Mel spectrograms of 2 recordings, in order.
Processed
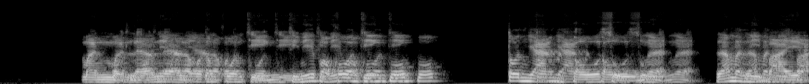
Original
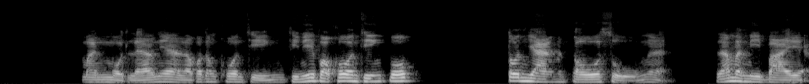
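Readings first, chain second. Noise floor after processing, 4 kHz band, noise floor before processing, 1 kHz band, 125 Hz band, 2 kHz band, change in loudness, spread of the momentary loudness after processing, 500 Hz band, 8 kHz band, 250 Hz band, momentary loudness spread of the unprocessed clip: -62 dBFS, +5.0 dB, -78 dBFS, +4.5 dB, +5.5 dB, +5.0 dB, +4.5 dB, 7 LU, +4.5 dB, n/a, +6.0 dB, 10 LU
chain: compressor 6:1, threshold -23 dBFS, peak gain reduction 11.5 dB; echo 0.277 s -5.5 dB; maximiser +17.5 dB; gain -5 dB

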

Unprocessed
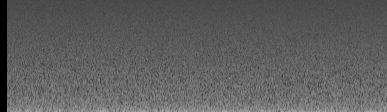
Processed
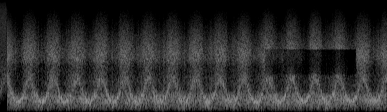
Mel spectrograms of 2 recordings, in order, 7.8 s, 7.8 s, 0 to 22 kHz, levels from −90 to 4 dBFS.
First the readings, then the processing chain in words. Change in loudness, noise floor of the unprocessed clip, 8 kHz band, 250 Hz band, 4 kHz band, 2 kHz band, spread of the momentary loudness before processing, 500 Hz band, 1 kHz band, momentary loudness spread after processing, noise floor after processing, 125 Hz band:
-9.5 dB, -32 dBFS, -17.5 dB, -8.0 dB, -7.0 dB, -11.5 dB, 0 LU, -1.5 dB, -10.0 dB, 1 LU, -42 dBFS, -24.0 dB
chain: weighting filter D; spectral delete 5.3–7.12, 1400–3600 Hz; reverb removal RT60 1.9 s; HPF 95 Hz; band shelf 1200 Hz -15.5 dB; added noise violet -55 dBFS; soft clip -25 dBFS, distortion -18 dB; wah 2.1 Hz 360–1200 Hz, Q 5.6; feedback echo 0.376 s, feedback 52%, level -12 dB; fast leveller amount 70%; gain +6.5 dB

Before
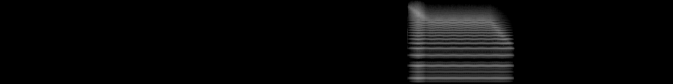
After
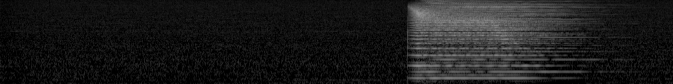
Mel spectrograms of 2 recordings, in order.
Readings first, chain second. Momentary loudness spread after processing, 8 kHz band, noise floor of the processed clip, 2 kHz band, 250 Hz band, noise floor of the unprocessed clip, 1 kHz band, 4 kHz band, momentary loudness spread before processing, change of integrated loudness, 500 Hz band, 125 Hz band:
18 LU, +4.5 dB, -48 dBFS, +2.0 dB, +2.0 dB, -76 dBFS, +2.5 dB, +4.0 dB, 7 LU, +3.5 dB, +9.0 dB, n/a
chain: bell 97 Hz -9.5 dB 0.66 oct; modulation noise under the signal 25 dB; upward compressor, threshold -33 dBFS; shimmer reverb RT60 1.7 s, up +12 st, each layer -2 dB, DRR -1.5 dB

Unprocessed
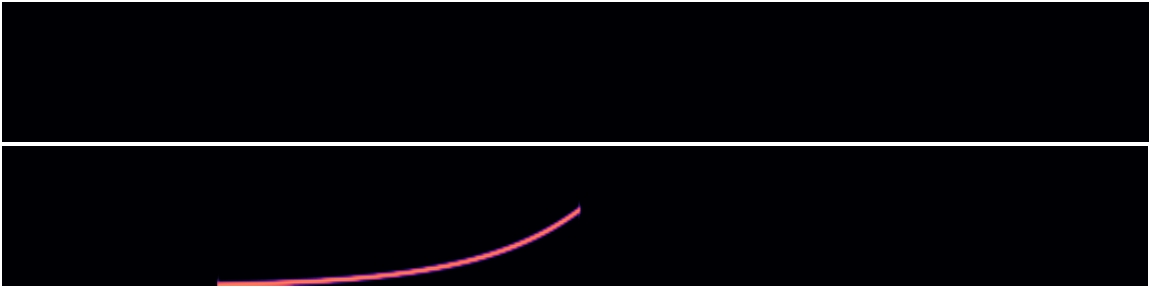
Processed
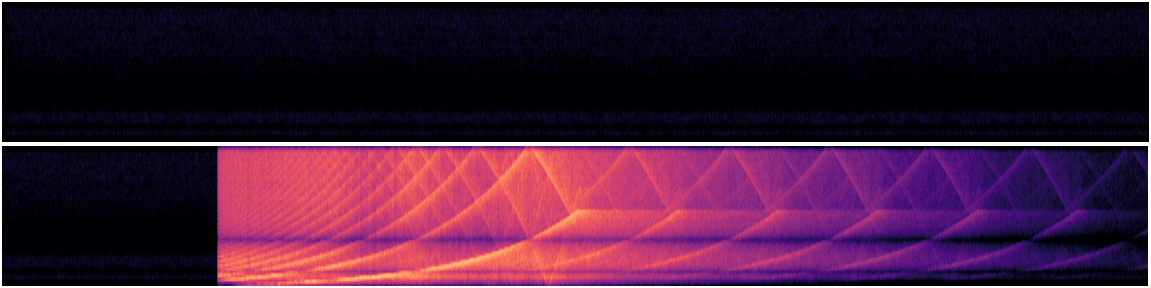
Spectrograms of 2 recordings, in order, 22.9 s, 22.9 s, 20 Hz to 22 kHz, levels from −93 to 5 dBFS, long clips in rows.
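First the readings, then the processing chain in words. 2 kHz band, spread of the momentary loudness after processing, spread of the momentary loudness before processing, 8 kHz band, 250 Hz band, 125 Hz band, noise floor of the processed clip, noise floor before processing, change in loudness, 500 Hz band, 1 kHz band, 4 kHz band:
+13.0 dB, 21 LU, 5 LU, +8.0 dB, under -40 dB, n/a, -76 dBFS, under -85 dBFS, +11.5 dB, -7.5 dB, +8.5 dB, +14.0 dB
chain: half-waves squared off; dynamic EQ 2400 Hz, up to -6 dB, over -38 dBFS, Q 7; inverse Chebyshev high-pass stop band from 420 Hz, stop band 50 dB; fixed phaser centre 1600 Hz, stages 8; thin delay 0.999 s, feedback 35%, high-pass 3200 Hz, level -16 dB; two-slope reverb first 0.52 s, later 4.2 s, from -18 dB, DRR -4.5 dB; maximiser +13 dB; gain -1 dB

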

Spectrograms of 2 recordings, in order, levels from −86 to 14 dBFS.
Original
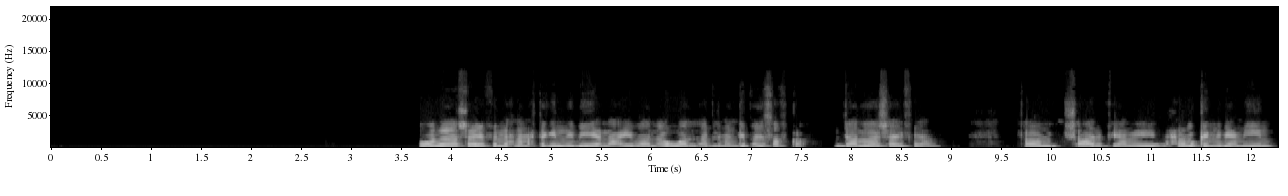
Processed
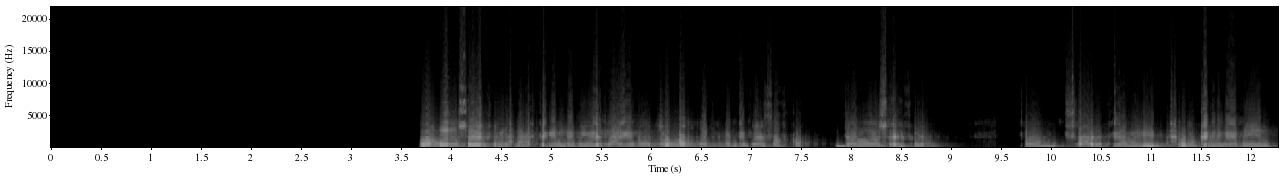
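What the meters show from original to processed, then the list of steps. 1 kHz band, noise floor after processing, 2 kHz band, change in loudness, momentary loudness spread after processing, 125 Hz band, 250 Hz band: -17.0 dB, under -85 dBFS, -14.0 dB, -15.5 dB, 11 LU, -17.0 dB, -21.0 dB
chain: minimum comb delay 1.8 ms; level quantiser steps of 10 dB; warbling echo 85 ms, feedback 48%, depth 140 cents, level -17 dB; gain -8.5 dB

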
